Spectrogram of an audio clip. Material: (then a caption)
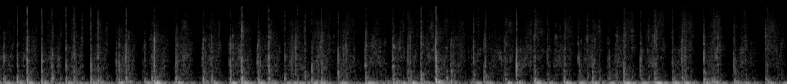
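Leather. Fingertips rapidly tap and pat the toe and vamp of a tan polished leather wingtip boot worn on the foot and resting on a shoe-shine stand. The result is a dense run of soft, short, dull taps, mostly low and thumpy with little brightness, each dying away almost instantly.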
